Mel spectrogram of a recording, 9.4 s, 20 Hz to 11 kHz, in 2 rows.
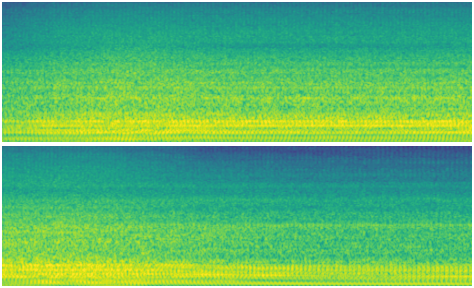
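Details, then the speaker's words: Neglected Honda Harmony II HRS216 mower after cable replacement, carburetor service and tune-up, first pull outdoors, choke then removed: slightly weak-sounding but steady, even single-cylinder buzz with no misses or surging; normal running. "Âm thanh hơi yếu nhưng kéo đầu tiên không tệ."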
